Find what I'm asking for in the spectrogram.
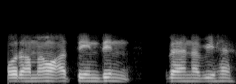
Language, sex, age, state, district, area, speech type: Urdu, male, 18-30, Uttar Pradesh, Saharanpur, urban, conversation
